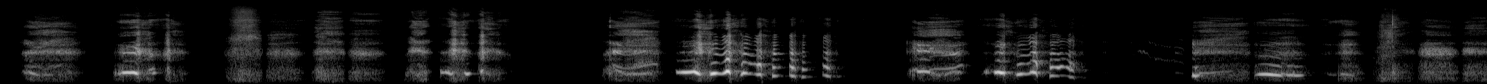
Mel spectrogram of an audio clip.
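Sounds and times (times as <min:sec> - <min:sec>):
woman sobbing: 0:04.2 - 0:05.1, 0:06.0 - 0:10.9, 0:11.7 - 0:13.7.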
